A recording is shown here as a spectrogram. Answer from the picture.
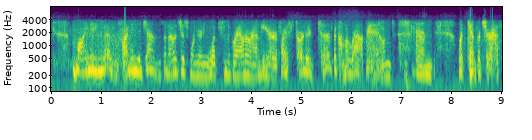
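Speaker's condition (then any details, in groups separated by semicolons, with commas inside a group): Voice disorder; voice affected, apologizes for voice, asks if audible, host hears her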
